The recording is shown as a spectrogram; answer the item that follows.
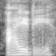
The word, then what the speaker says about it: Ide: The story to begin with is how I got to the little ghost girl that follows me everywhere named Ide, or pronounced Idie.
